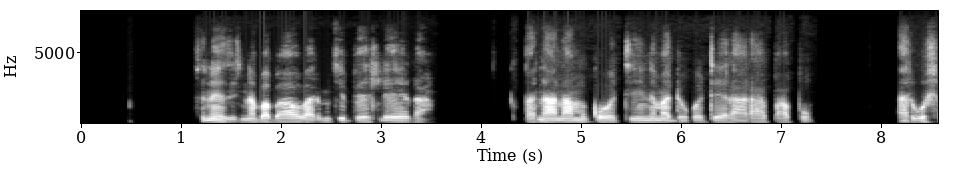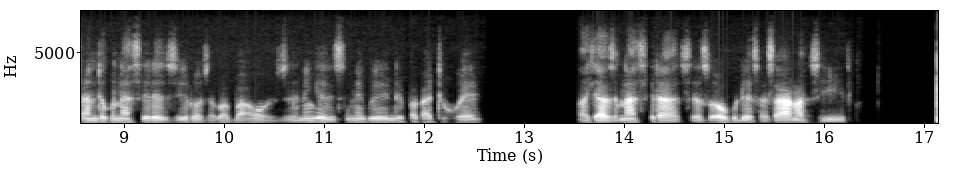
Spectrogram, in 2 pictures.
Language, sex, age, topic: Ndau, male, 18-24, health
